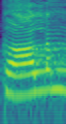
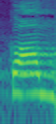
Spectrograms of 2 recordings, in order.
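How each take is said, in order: First: The L sound is pronounced. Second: The L sound is left out. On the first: The speaker calls it wrong. "कालम नहीं बोलते हैं" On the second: The speaker calls it right. "काम बोलते हैं, एल is silent"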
